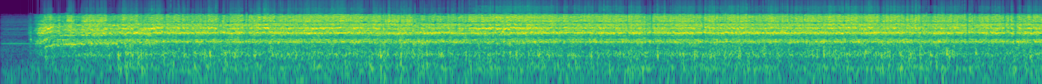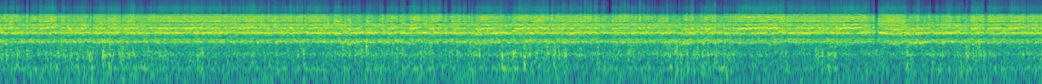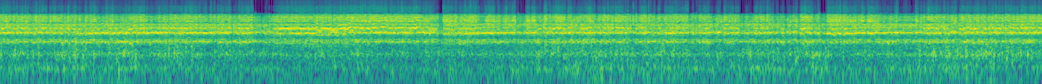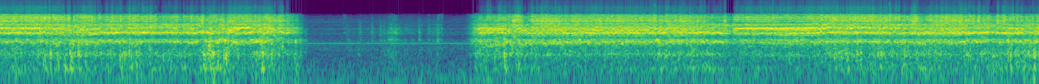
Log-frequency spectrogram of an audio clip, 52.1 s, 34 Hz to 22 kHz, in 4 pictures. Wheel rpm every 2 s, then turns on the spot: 120, 230, 220, 230, 230, 230, 230, 230, 230, 230, 230, 230, 230, 220, 230, 220, 230, 230, 230, 230, 230, 100, 60, 210, 210, 220.
none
